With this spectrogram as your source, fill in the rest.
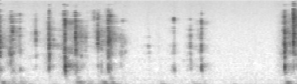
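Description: Faint clusters of computer keyboard keystrokes come in short irregular bursts, with a quiet gap before a final few taps and no talking.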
